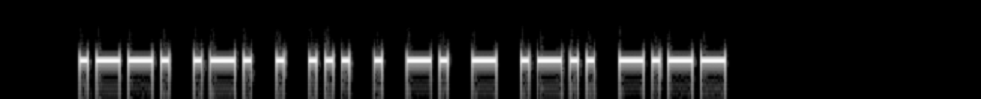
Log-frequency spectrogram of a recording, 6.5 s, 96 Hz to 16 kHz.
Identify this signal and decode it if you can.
Morse code, heard as a keyed tone, about 22 wpm, 700 Hz. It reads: PRESENTLY
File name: 9 Letter Words - First 3 Letters Given - 22wpm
